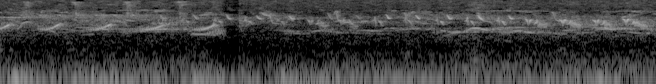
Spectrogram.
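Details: Forest songbirds: a run of bright rising whistled notes at the start, then layered fast high chirping from several birds. A low steady hum of background noise continues.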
